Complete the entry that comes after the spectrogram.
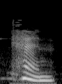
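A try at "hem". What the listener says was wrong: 자, 햄이면? 이래야지 햄이겠지. M하고 N을 지금 계속해서 구분 안 하고 있어. M, N. M은 미음, N은 니은.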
